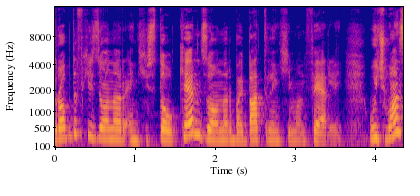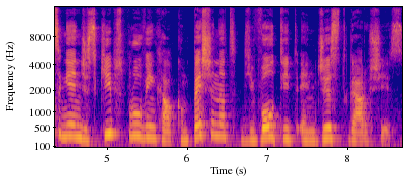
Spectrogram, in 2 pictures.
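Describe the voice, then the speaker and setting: A fairly quick pace and lively intonation in a Bulgarian accent, with big swings in loudness. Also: woman. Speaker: video essayist. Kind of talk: video essay narration.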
